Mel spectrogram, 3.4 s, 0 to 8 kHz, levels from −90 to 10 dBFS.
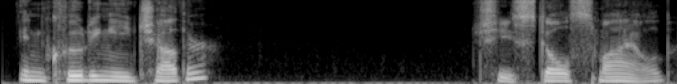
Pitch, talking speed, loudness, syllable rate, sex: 140 Hz, 105 wpm, -17 LUFS, 5.1 syllables/s, male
